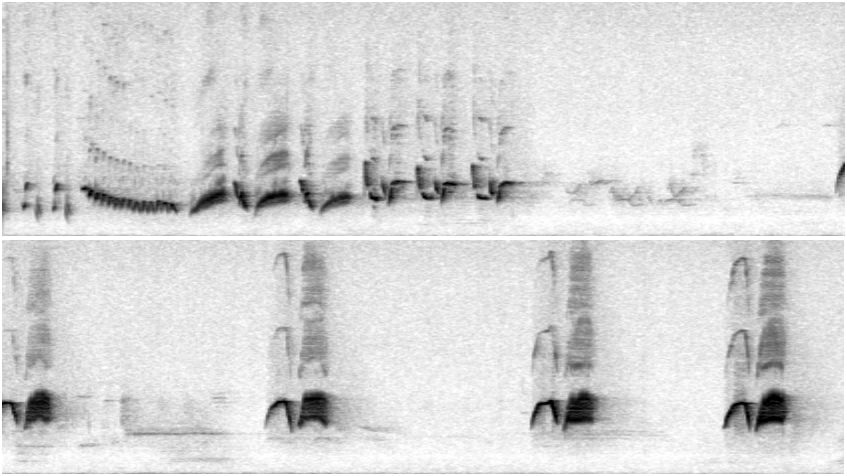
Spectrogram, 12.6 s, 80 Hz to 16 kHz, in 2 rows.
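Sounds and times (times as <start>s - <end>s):
northern mockingbird song: 0.0s - 9.3s, 10.3s - 11.0s, 11.7s - 12.4s.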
